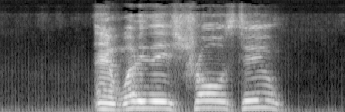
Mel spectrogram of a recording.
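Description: A man sings loudly and expressively close to a microphone.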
